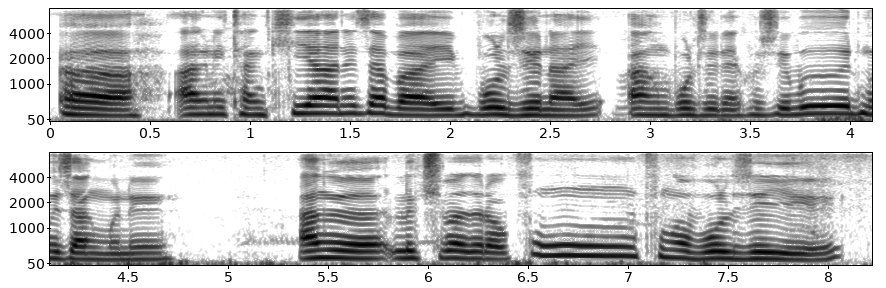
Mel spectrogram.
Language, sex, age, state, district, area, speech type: Bodo, male, 18-30, Assam, Baksa, rural, spontaneous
